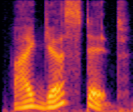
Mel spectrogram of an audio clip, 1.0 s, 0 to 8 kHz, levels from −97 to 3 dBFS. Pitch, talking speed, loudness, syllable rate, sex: 155 Hz, 180 wpm, -15 LUFS, 4.9 syllables/s, male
